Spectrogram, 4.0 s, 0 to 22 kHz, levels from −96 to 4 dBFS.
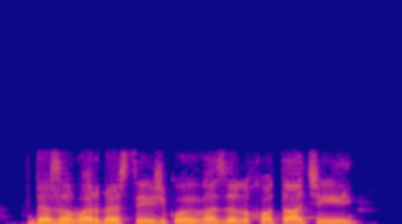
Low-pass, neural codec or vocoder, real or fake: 7.2 kHz; codec, 24 kHz, 0.9 kbps, WavTokenizer, medium speech release version 1; fake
